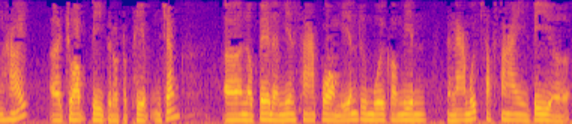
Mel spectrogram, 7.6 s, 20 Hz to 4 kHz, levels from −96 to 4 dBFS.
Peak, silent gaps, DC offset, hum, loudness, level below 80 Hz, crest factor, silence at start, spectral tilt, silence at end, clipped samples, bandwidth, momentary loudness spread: 0 dBFS; none; under 0.1%; none; -14 LUFS; -32 dBFS; 14 dB; 0 s; -12.5 dB/octave; 0 s; under 0.1%; 4 kHz; 8 LU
